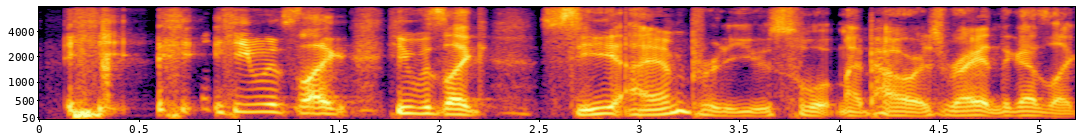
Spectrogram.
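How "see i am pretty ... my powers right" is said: ordinary talk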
